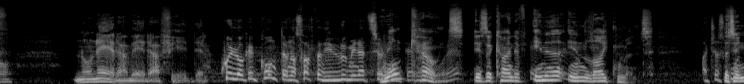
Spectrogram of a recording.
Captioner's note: in Italian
